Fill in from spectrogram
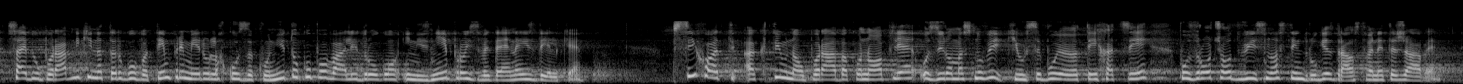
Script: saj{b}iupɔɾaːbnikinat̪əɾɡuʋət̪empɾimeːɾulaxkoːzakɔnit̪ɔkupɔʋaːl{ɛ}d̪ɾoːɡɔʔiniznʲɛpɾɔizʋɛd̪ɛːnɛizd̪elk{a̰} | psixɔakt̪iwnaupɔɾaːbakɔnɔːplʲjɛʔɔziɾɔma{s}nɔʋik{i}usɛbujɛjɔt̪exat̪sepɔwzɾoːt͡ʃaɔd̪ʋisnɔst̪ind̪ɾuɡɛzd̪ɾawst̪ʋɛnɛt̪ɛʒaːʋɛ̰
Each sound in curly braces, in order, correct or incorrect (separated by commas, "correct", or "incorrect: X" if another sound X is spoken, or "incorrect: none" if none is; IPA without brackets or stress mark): correct, incorrect: i, incorrect: ɛ̰, correct, correct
